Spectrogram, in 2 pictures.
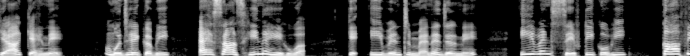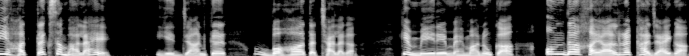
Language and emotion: Urdu, surprised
